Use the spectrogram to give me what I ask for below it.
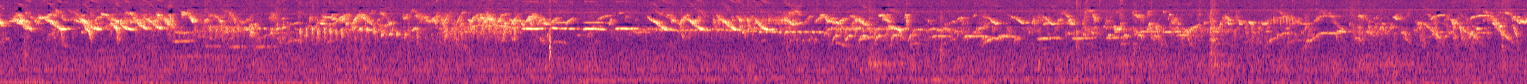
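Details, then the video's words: Several canaries singing in November, a dense continuous warble of fast trills and rolling twittered phrases, with steady low hum and background noise throughout. "Canaries singing in november."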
